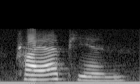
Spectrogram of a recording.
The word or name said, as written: priapean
